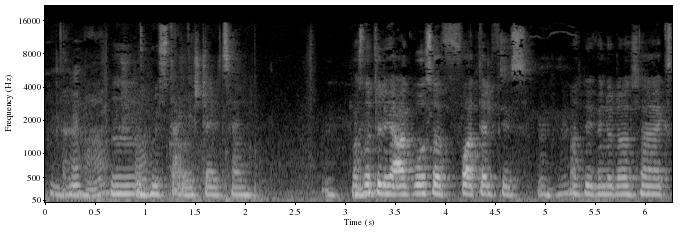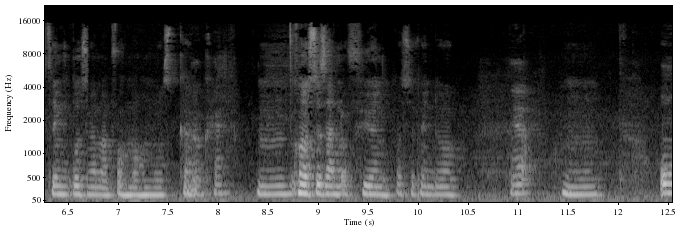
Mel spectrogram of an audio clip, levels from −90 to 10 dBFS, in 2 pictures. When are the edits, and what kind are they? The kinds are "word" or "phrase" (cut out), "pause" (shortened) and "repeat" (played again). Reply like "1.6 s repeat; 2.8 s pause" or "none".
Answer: 1.2 s word; 4.6 s word; 6.7 s word; 8.8 s word

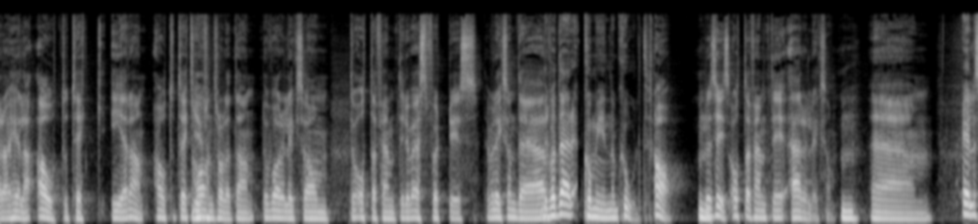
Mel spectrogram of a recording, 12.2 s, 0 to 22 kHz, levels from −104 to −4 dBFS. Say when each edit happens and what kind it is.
4.4 s word; 6.0 s pause; 7.2 s word; 7.7 s word

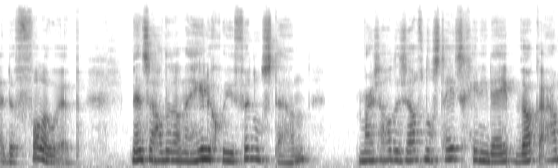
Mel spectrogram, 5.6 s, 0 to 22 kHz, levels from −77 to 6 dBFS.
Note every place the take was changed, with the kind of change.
3.2 s pause

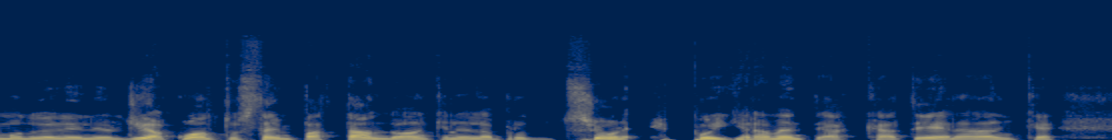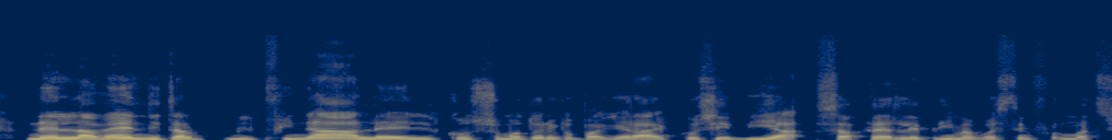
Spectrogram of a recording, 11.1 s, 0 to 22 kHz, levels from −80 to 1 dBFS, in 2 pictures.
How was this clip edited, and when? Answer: 6.9 s word; 8.4 s word; 9.6 s word

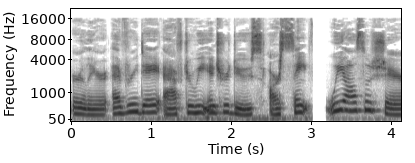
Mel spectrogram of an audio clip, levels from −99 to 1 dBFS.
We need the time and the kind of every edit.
3.0 s phrase

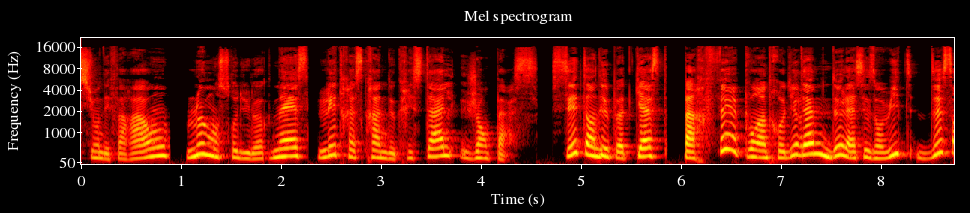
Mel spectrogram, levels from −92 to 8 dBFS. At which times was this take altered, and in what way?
3.8 s word; 4.6 s pause; 5.2 s word; 7.2 s word

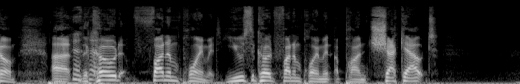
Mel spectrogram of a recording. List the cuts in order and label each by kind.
none

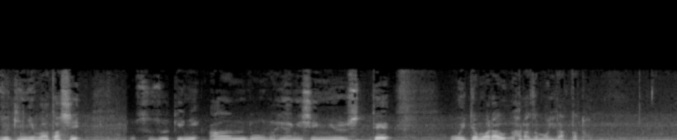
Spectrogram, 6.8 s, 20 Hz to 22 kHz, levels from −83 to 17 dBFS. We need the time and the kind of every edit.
4.5 s phrase

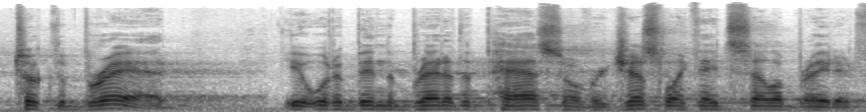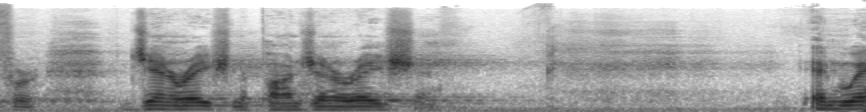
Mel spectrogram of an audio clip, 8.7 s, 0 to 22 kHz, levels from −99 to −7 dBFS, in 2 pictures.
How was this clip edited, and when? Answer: 1.3 s pause

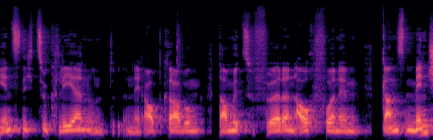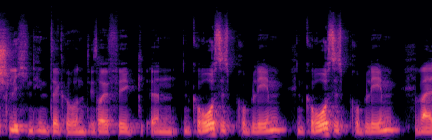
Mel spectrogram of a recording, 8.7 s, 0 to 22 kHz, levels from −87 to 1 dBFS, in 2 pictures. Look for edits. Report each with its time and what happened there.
2.1 s pause; 3.0 s word; 3.7 s pause; 5.3 s word; 7.3 s repeat

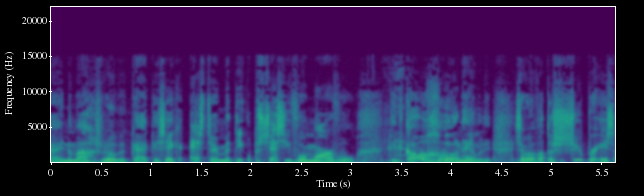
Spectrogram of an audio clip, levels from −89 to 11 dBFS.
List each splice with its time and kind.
3.5 s word

